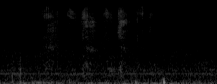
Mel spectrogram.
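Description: Faint, short scratchy rustles near the microphone and one soft click, over a low steady electrical hum.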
